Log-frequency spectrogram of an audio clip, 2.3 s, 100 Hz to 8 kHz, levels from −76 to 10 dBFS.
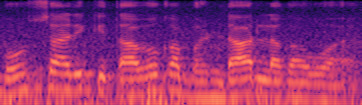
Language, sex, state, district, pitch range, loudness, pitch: Hindi, male, Uttar Pradesh, Shamli, 135-170 Hz, -16 LUFS, 145 Hz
